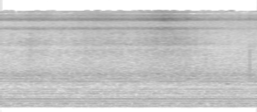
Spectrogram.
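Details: Endoscopic ear microsuction by a registered nurse on an adult male patient: a steady, loud suction roar with a low hum as a hard wax plug is pulled from the ear canal.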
